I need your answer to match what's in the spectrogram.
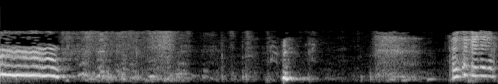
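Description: A dog howls loudly in long wavering tones at the start and again at the end, with rougher yelps and a single sharp bark in between.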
